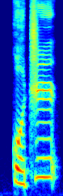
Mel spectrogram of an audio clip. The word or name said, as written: guo3 zhi1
